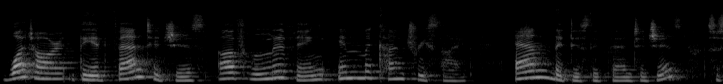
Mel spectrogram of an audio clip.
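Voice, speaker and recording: A woman from Spain teaches English on television, patiently drilling words. She speaks slowly, with a fairly high voice. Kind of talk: TV language lesson.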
